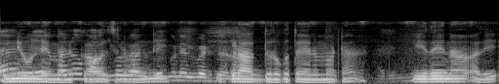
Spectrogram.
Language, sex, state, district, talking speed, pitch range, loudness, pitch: Telugu, male, Andhra Pradesh, Sri Satya Sai, 95 wpm, 120-135 Hz, -16 LUFS, 130 Hz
